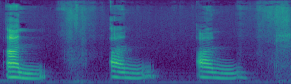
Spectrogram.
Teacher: हवा का चलना महसूस नहीं होता है तो इसमें जहर की क्वालिटी है · ان ان ان. ٹھیک ہے، ہوا کا چلنا محسوس نہیں ہوتا ہے، تو اس میں جہر کی کوالٹی ہے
